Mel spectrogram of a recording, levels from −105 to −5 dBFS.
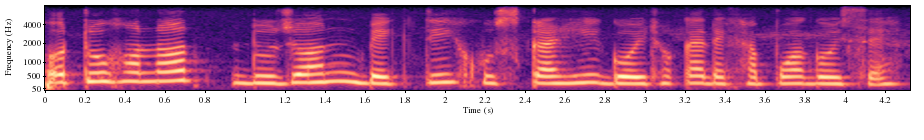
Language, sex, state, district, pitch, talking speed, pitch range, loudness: Assamese, female, Assam, Sonitpur, 255 Hz, 140 wpm, 240-285 Hz, -16 LUFS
